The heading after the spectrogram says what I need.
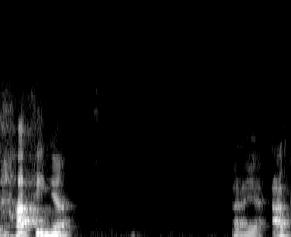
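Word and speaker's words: Raphinha: it has to be hafina i would say rafinha you say am i saying it wrong well it's it's i don't know it's it's weird in brazil they pronounce the r like an h yeah in brazil so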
